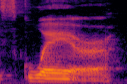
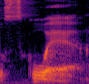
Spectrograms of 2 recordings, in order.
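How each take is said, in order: First: "square" with a long rounded R; rhotic square. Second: "square" as SQUAY-uh; schwa ending. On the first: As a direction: hold the American R in "square". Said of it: "rounded square sound". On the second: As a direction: end "square" on uh, no R. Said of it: "replaced by a schwa". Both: Shown as a demonstration.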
